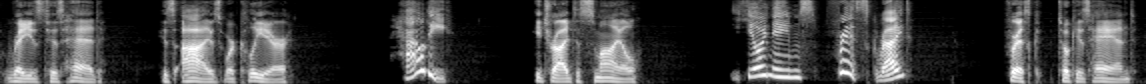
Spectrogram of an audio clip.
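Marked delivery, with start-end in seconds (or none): 4.0-9.1 timid Azriel. Acted. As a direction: greet him shyly with a small smile. Azriel waking, trying to smile.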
